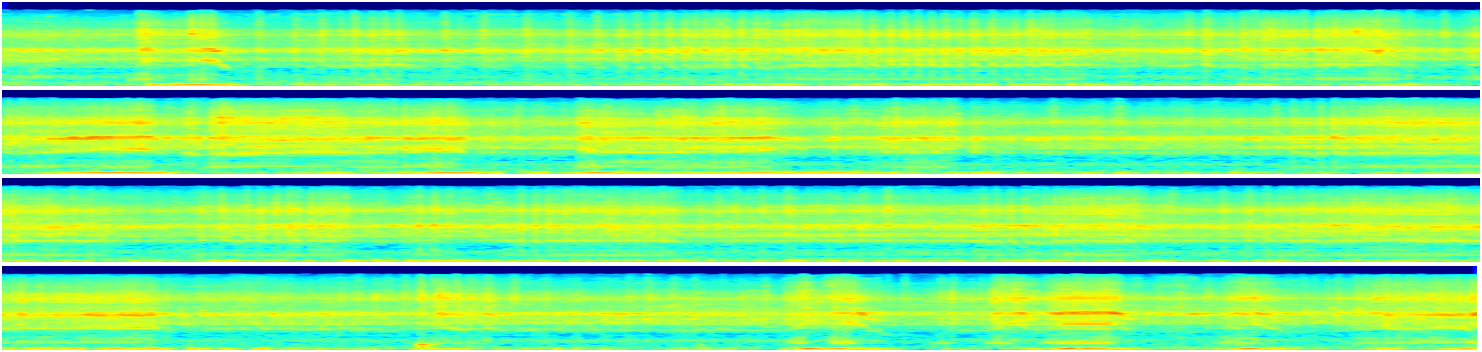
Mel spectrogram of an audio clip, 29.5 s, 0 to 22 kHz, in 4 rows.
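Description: Honda CR250 two-stroke motocross bike engine running while riding, revs rising and falling with the throttle. Gusts of wind buffet the microphone now and then.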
